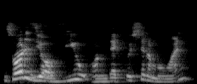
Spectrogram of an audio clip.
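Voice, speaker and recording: A man's voice: high voice, sing-song, quick pace, bright, forceful tone, husky. Eager young man from Malaysia, muffled call. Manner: polite, eager, repeats affirmations. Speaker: audience member asking questions. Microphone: video call. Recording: muffled video call audio.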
